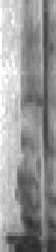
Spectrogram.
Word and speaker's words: Naruto: Is that how you pronounce it? Naruto? Naruto.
